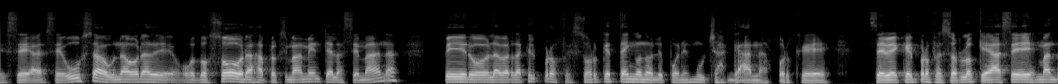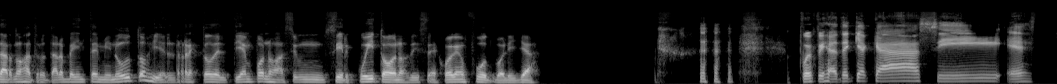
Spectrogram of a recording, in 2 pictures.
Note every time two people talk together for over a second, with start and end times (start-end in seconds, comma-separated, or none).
none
